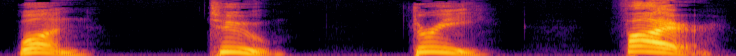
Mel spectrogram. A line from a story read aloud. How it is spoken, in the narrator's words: I immediately shouted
